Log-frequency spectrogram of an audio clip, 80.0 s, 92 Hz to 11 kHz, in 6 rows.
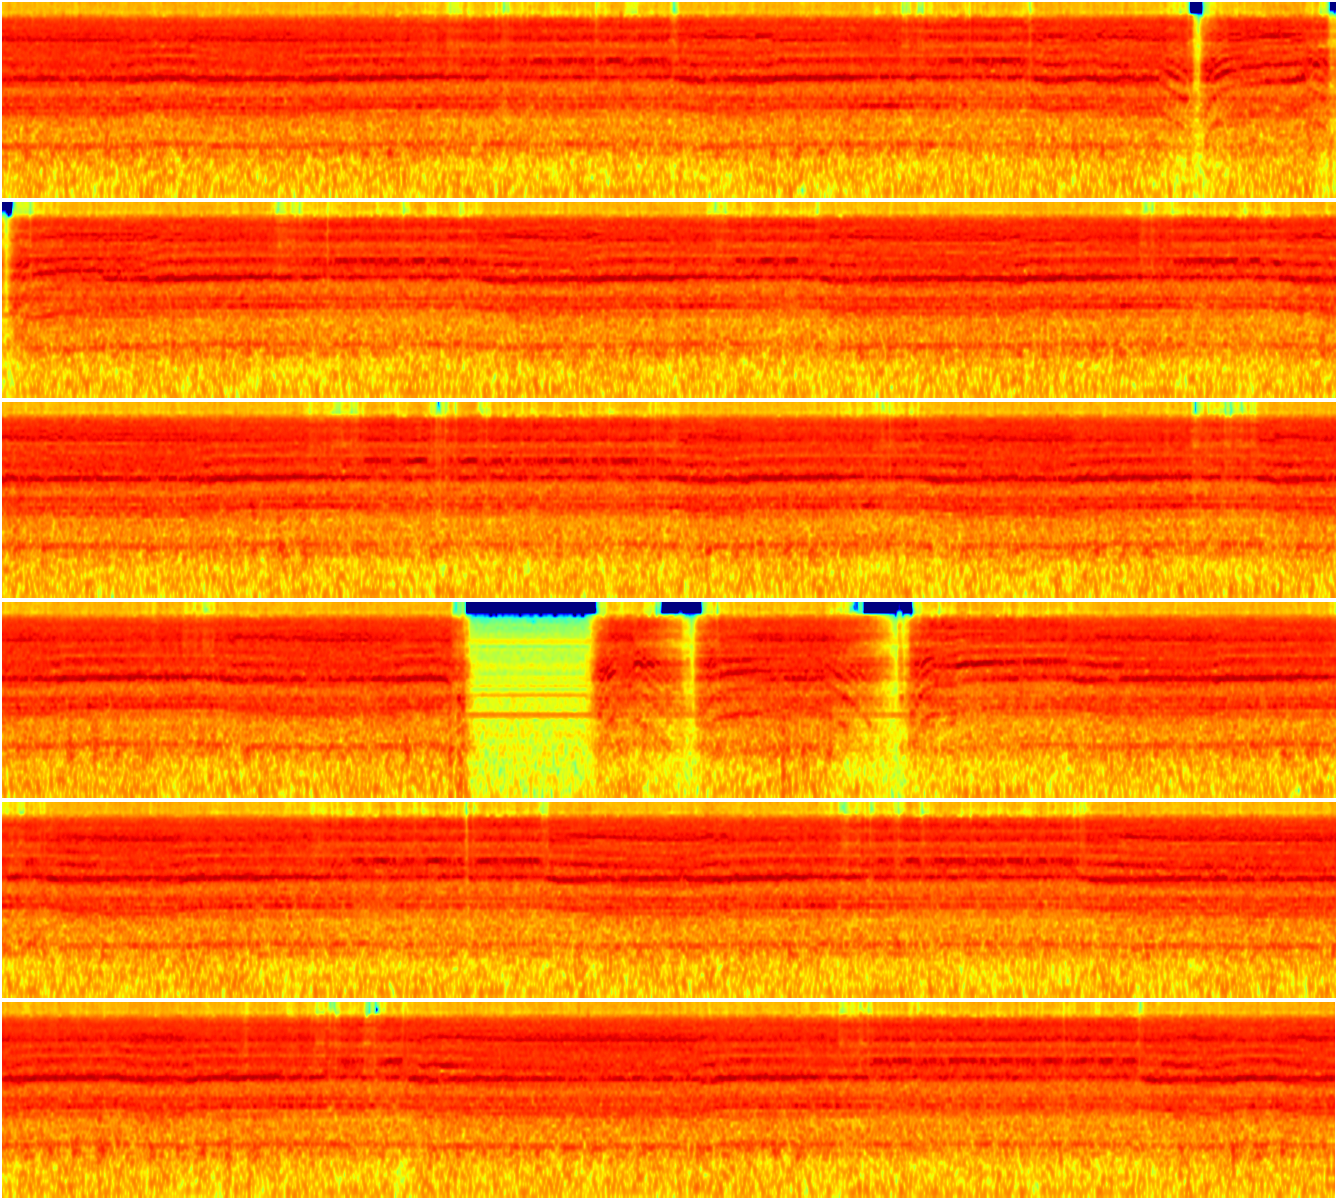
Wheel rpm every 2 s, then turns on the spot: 210, 220, 230, 220, 230, 190, 130, 220, 230, 220, 230, 210, 230, 210, 220, 240, 230, 230, 210, 220, 220, 210, 70, 130, 110, 220, 230, 220, 240, 220, 220, 230, 210, 220, 230, 220, 210, 230, 240, 220.
none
